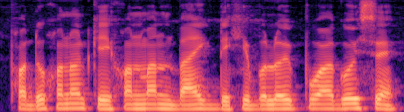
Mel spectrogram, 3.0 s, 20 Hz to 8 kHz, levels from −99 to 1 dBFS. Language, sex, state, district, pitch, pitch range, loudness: Assamese, male, Assam, Sonitpur, 120 Hz, 115-120 Hz, -15 LUFS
